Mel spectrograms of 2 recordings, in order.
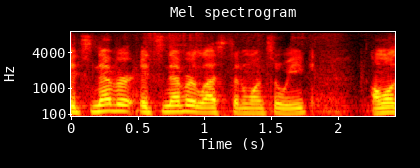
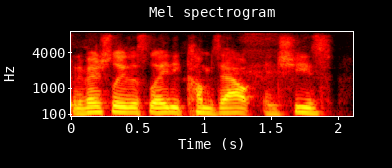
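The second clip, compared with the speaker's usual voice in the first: ordinary talk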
